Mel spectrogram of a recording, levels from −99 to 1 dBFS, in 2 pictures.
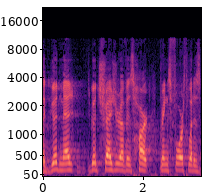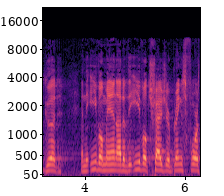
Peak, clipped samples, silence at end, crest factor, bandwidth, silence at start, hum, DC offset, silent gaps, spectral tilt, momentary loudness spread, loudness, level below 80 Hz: -8 dBFS; under 0.1%; 0 s; 18 dB; 10.5 kHz; 0 s; none; under 0.1%; none; -5 dB/octave; 8 LU; -26 LUFS; -62 dBFS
